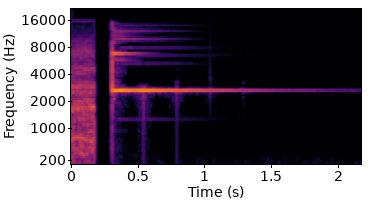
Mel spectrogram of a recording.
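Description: A single high, bright bell ding, struck once just after the start and ringing out as it fades over about two seconds. It is a sound effect added in editing over the picture.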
